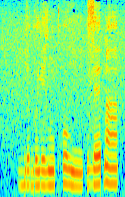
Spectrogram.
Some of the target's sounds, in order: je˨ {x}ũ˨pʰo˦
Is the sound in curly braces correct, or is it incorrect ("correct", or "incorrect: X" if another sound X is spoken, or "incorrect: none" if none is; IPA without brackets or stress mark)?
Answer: incorrect: ɣ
